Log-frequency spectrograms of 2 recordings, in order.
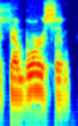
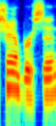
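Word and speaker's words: Chambourcin: so I've been pronouncing this wrong I've been pronouncing it uh samborson apparently it's pronounced chamberson because I was corrected recently at a winery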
